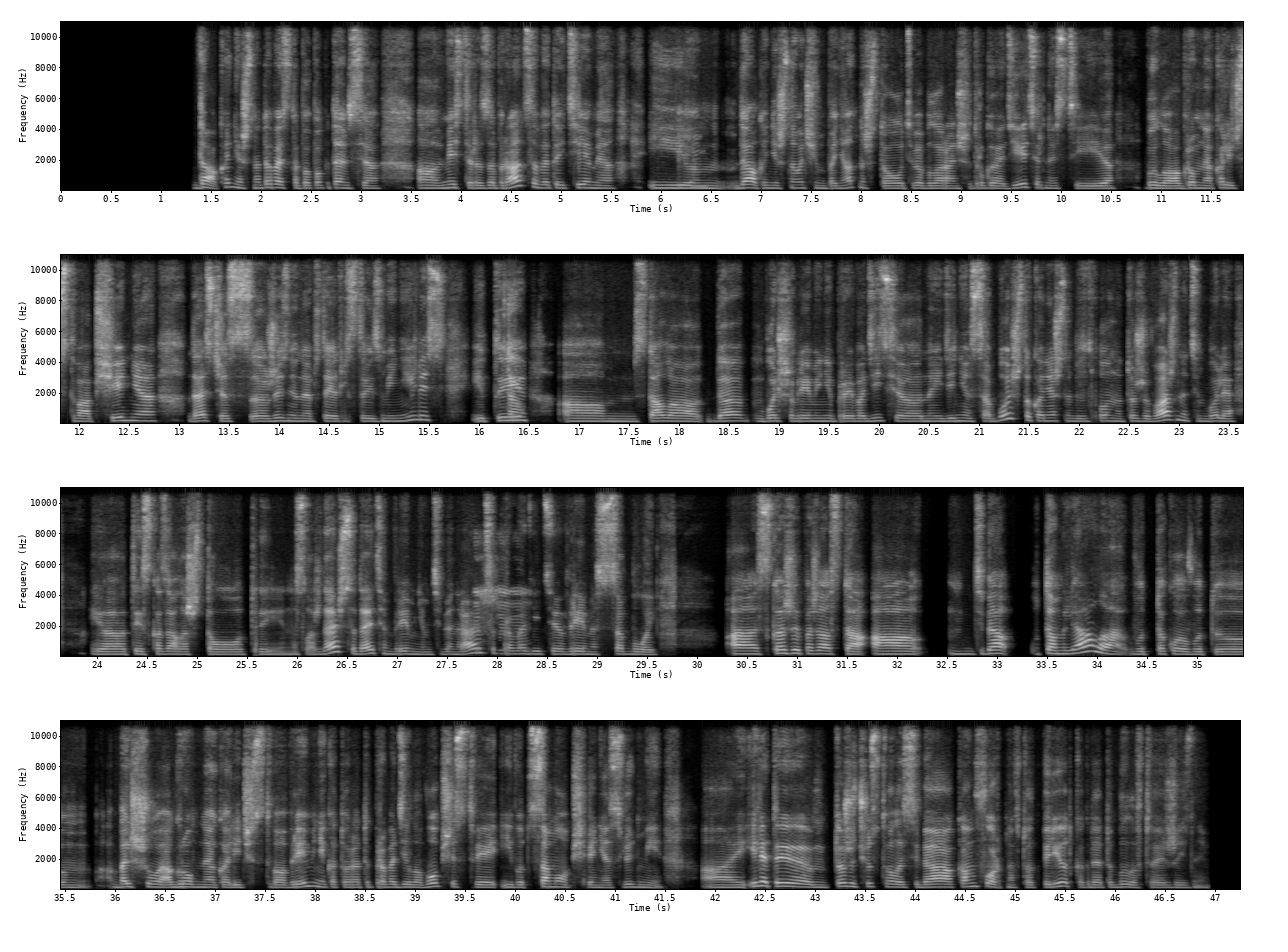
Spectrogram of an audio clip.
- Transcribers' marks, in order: tapping
- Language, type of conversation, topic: Russian, advice, Как мне найти баланс между общением и временем в одиночестве?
